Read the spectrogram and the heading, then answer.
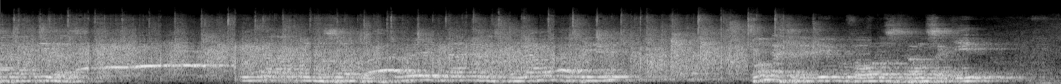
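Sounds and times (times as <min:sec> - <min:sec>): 
audience applause: 0:00.0 - 0:08.4
speech: 0:03.1 - 0:06.4, 0:07.7 - 0:10.1.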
